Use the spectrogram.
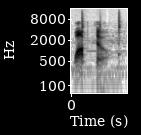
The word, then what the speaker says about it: wapato: Surrey experimented with planting wapato, sometimes pronounced wapto.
